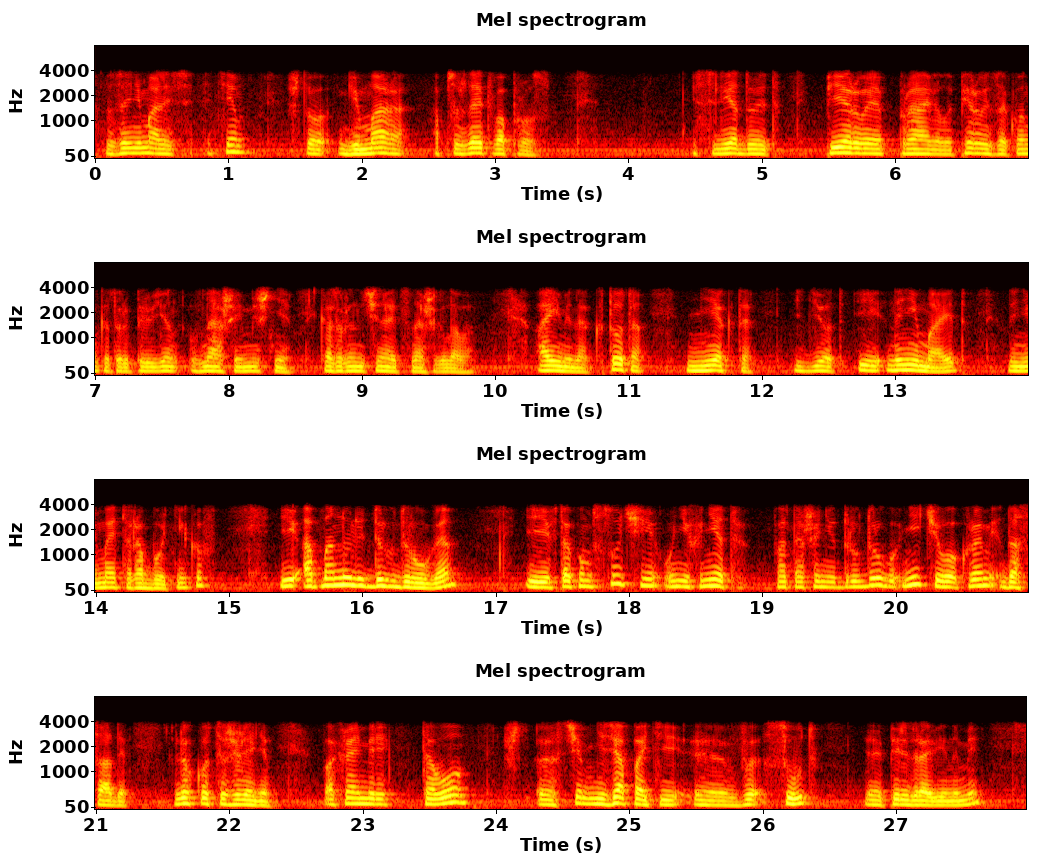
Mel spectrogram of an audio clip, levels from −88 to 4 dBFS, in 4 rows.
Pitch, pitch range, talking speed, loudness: 120 Hz, 110-140 Hz, 135 wpm, -18 LUFS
